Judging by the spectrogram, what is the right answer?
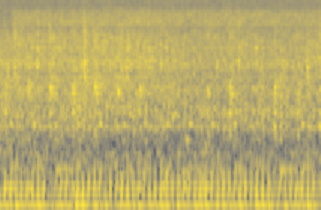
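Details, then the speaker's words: Light aircraft piston engine on floats, leaned and idling on the ground, heard outside the cockpit: loping idle with a light quick clack over the top, hydraulic lifter clatter, not audible inside with headsets. "yeah a little clack yeah yeah that sounds like a list that's lifter lifter clatter"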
